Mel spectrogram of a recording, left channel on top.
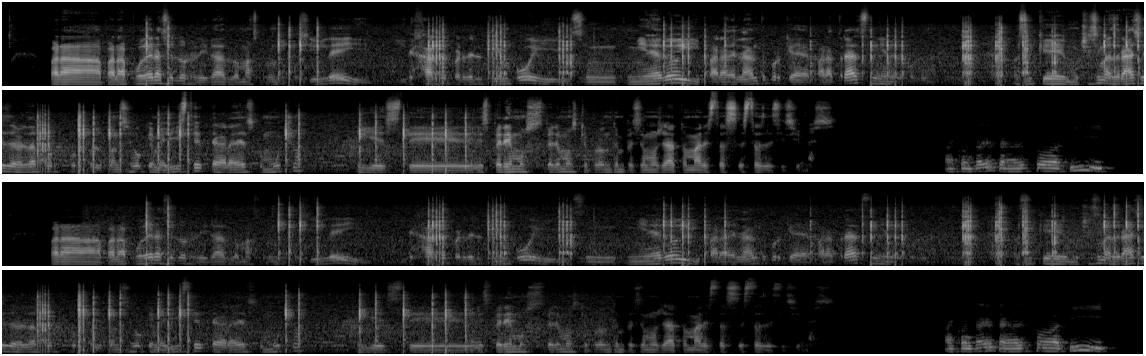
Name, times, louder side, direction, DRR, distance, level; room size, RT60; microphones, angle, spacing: voice 1, 0.5-19.7, left 7 dB, 90° left, 0.6 m, -36 dB
sound 1, 0.8-17.6, left 2 dB, 5° left, 0.3 m, -35 dB
voice 2, 20.8-22.4, equal, 35° right, 1.1 m, -41 dB
7.3 x 4.5 x 3.0 m
head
